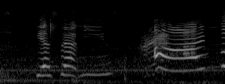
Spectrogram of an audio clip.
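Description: High-pitched cartoon pony voices making short squeaky, wordless exclamations about half a second in, then a louder, longer high cry near the end.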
